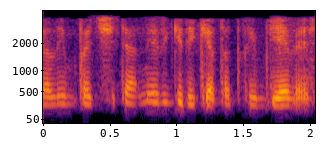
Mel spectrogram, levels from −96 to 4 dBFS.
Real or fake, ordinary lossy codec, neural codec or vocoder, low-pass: fake; MP3, 24 kbps; codec, 16 kHz in and 24 kHz out, 1 kbps, XY-Tokenizer; 3.6 kHz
